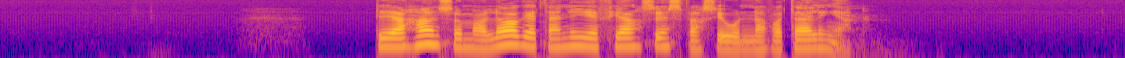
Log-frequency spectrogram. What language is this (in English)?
Norwegian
